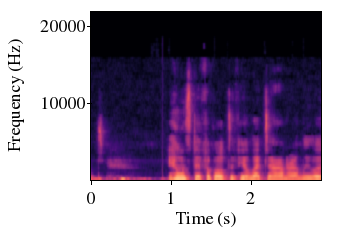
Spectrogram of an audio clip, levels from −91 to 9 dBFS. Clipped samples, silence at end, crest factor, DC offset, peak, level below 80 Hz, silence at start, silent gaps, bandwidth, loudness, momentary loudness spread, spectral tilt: under 0.1%; 0 s; 14 dB; under 0.1%; -2 dBFS; -28 dBFS; 0 s; none; 13 kHz; -16 LUFS; 17 LU; -5 dB/octave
